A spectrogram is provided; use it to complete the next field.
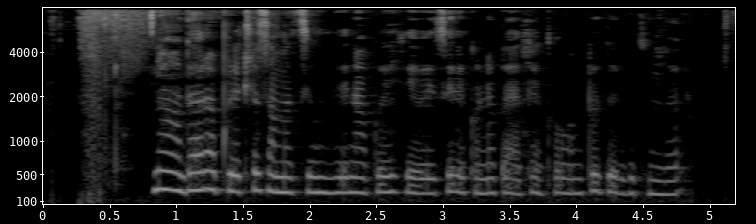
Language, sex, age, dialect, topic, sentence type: Telugu, female, 36-40, Utterandhra, banking, question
